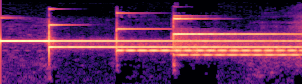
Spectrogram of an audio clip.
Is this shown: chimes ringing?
yes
